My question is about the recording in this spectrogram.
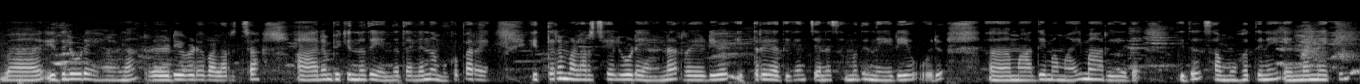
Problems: background conversations at intervals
